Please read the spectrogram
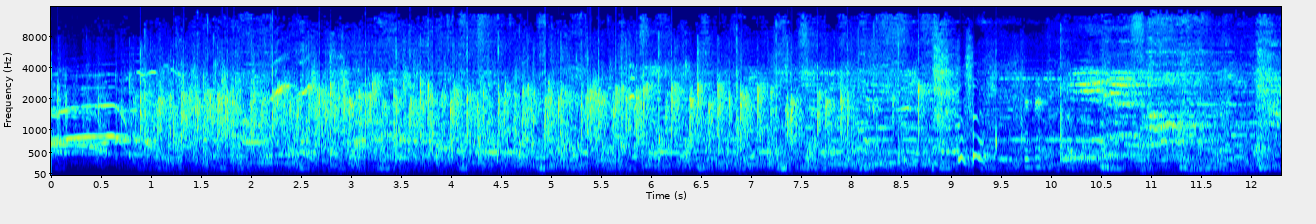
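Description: An audience applauds steadily for over ten seconds, a dense, loud wash of many hands clapping with a few voices mixed in, tapering slightly near the end.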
